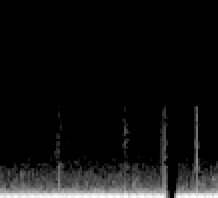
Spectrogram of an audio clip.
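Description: A car engine rumbles steadily as it drives home at night, a continuous low hum with no clear revving, broken only by a short cut-out near the end.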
